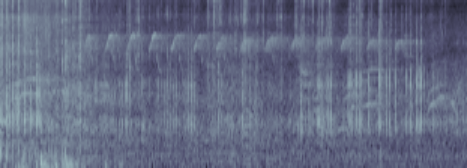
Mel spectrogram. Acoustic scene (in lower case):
park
